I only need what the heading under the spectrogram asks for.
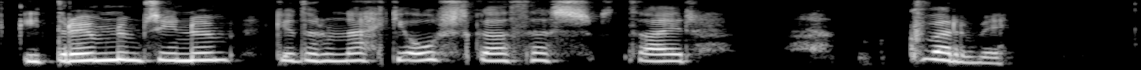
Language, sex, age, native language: Icelandic, male, 11, Icelandic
